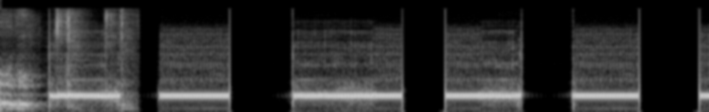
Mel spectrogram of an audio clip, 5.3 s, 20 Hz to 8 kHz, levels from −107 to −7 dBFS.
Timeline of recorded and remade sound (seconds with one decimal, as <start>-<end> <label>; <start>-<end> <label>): 0.0-1.2 remade; 1.2-1.9 recorded; 1.9-2.8 remade; 2.8-3.6 recorded; 3.6-4.3 remade; 4.3-5.3 recorded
